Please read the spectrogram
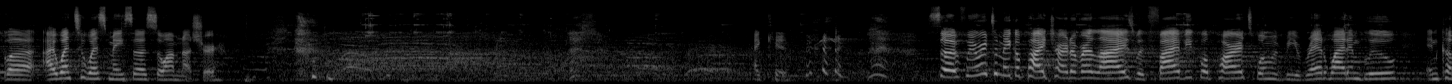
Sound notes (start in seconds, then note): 3.0 audience laughing; 7.8 laughing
